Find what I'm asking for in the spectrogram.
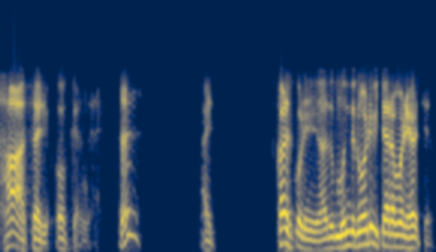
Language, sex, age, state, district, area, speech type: Kannada, male, 45-60, Karnataka, Uttara Kannada, rural, conversation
